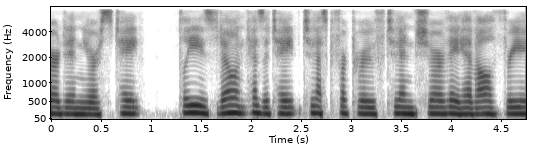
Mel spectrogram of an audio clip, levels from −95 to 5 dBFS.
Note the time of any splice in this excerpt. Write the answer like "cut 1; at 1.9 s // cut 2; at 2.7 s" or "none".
none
